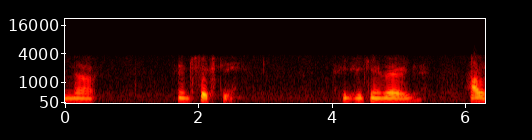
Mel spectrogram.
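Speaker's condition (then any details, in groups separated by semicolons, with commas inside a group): Parkinson's disease; diagnosed about two years ago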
